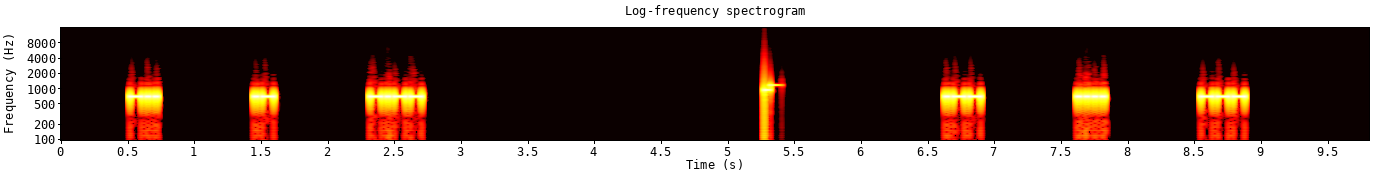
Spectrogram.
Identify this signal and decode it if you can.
Morse code, heard as a keyed tone, about 40 wpm, spaced as for 11 wpm, 690 Hz. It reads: DAY WHO
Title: 8x Character Spacing - Top 100 Words - 40wpm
